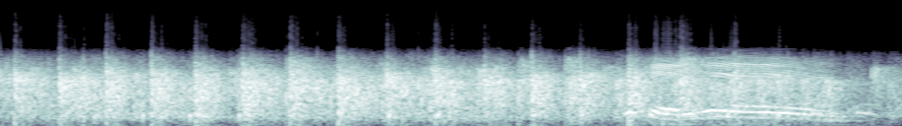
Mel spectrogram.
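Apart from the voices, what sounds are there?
audience applause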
